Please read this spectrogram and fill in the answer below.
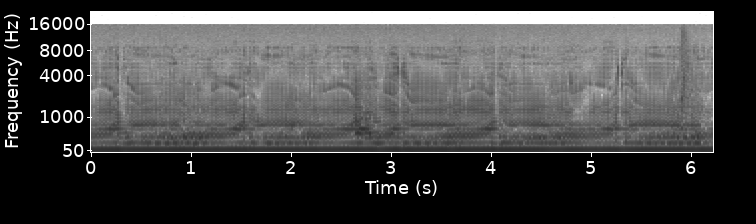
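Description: A didgeridoo playing a continuous low drone as background music, its overtones sweeping in a repeating pattern about once a second.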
